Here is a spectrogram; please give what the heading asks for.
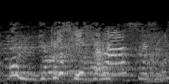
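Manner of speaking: high startled cry; shocked by the noise; alarmed. Acted. Sudden commotion. (exclamation aiguë et alarmée)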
